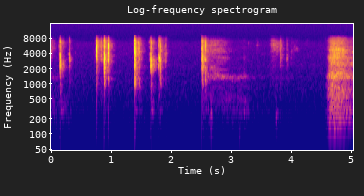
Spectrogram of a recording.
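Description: Bursts of quick keystrokes on a computer keyboard in a quiet room, clustered in short runs with pauses, followed by a breathy sigh near the end.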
